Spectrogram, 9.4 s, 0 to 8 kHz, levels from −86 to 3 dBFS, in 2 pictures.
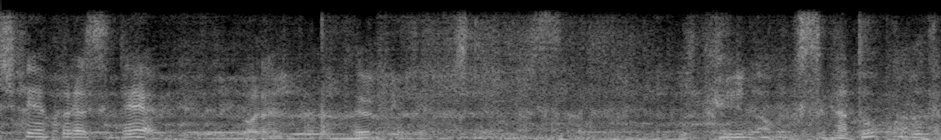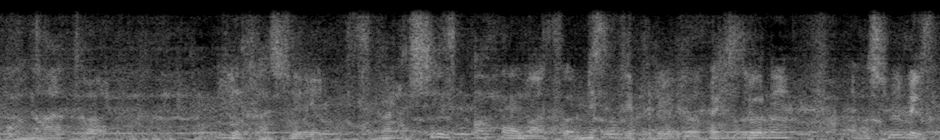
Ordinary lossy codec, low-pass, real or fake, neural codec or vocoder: none; 7.2 kHz; fake; codec, 24 kHz, 3 kbps, HILCodec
